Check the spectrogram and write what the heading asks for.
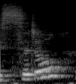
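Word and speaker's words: Siddal: And this is a poem called Lizzie Siddle, if that's how you pronounce it. – Yes.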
